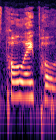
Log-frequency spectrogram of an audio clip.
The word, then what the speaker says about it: pole pole: tell me a little bit about what is pole pole am I saying it right yes yeah yeah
